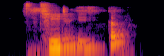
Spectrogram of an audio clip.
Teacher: É só aspirado. É o dental aspirado.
